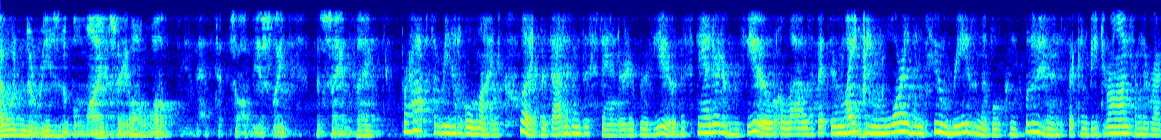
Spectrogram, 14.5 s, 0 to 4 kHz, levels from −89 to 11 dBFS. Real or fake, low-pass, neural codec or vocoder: fake; 3.6 kHz; vocoder, 22.05 kHz, 80 mel bands, HiFi-GAN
